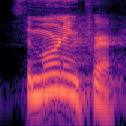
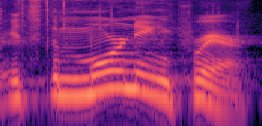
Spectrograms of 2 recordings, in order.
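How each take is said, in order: First: Said in the usual way. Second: "morning" drawn out and stressed, slow; slow, weighty repeat of "morning"; slow emphasis on morning. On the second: Shown as a demonstration. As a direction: lean on "morning", let the line slow.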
